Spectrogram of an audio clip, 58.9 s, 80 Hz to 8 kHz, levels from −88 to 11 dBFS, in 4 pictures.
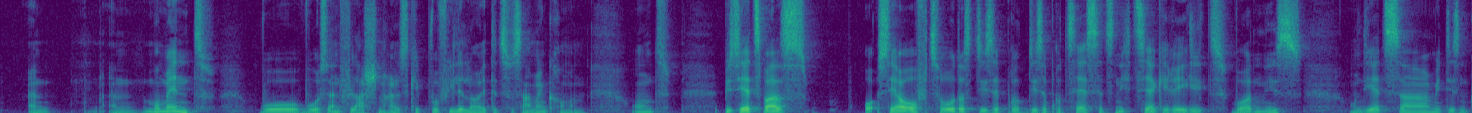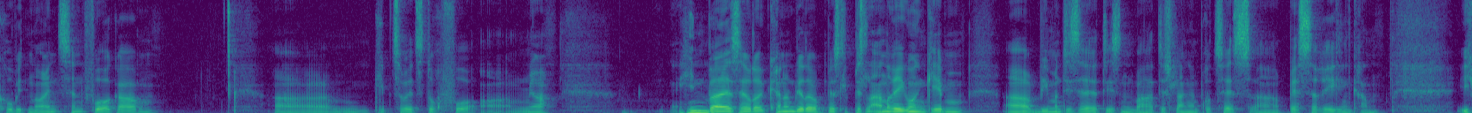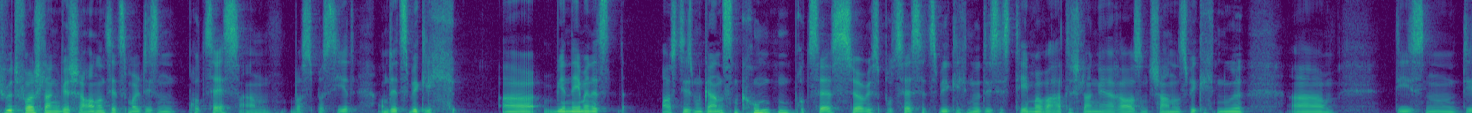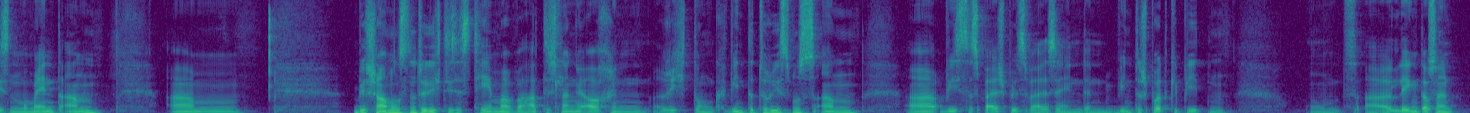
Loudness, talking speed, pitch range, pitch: -24 LUFS, 130 wpm, 90-110 Hz, 100 Hz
